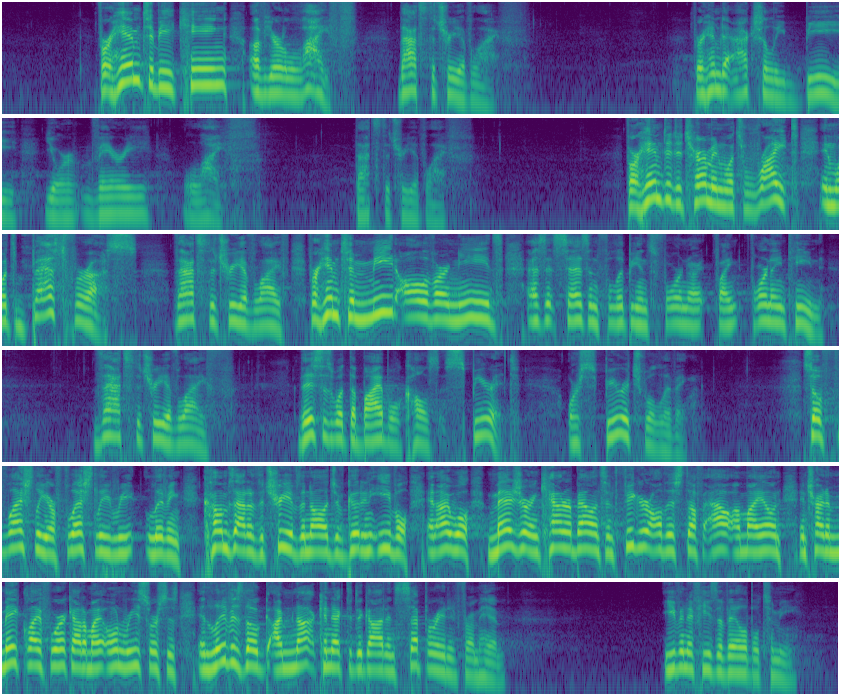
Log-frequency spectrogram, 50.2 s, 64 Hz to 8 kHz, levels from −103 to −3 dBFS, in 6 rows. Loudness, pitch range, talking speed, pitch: -25 LUFS, 155-210 Hz, 160 wpm, 185 Hz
